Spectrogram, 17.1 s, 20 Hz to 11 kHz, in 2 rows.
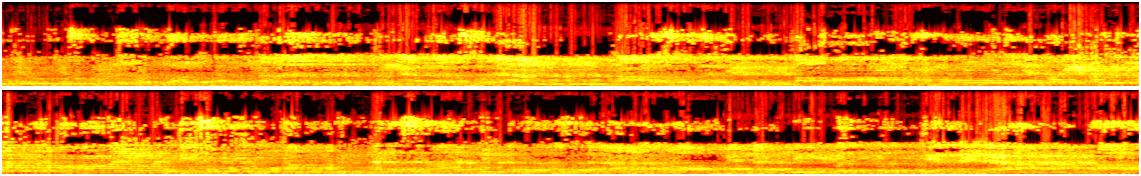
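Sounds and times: man chanting recitation: 0:00.0 - 0:17.0.

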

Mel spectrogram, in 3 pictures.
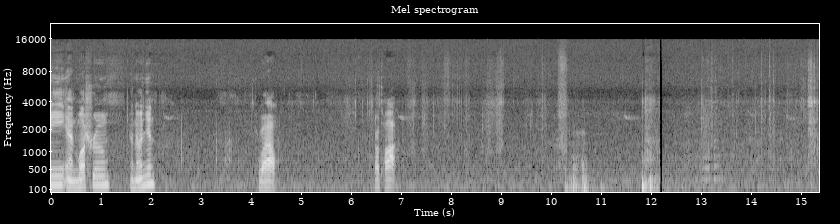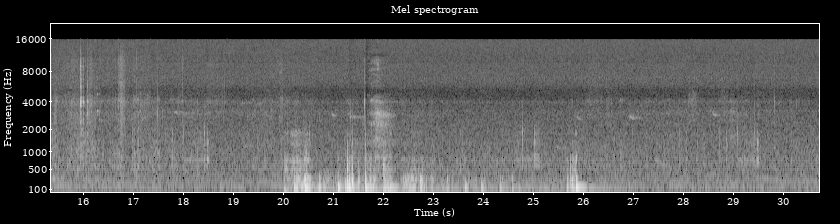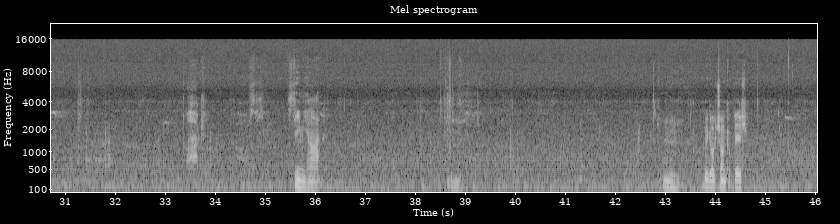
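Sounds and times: flying insect buzzing: 0:12.6 - 0:17.0, 0:19.6 - 0:32.2.

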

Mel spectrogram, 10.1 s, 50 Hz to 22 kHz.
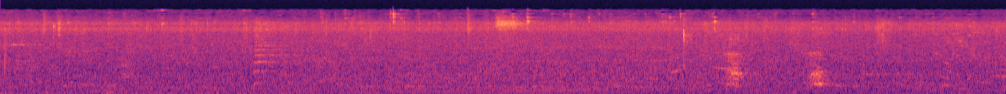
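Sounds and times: street background noise: 0:00.0 - 0:10.0.

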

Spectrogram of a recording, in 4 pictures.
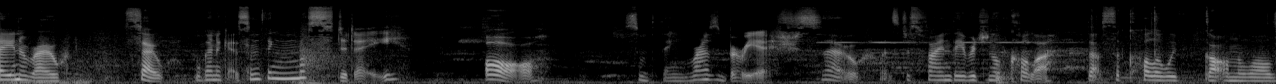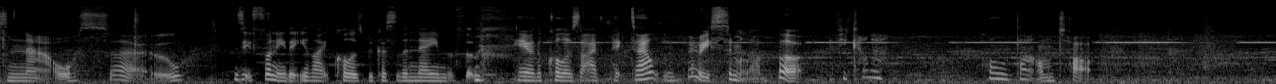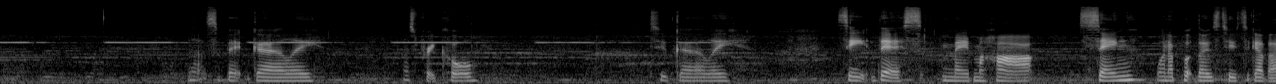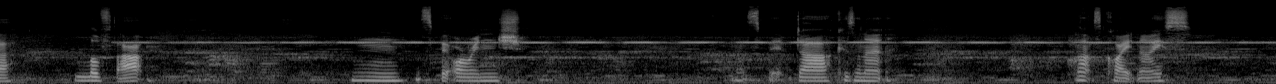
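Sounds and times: electronic warning beeps: 0:07.8 - 0:10.6, 0:17.8 - 0:38.4, 0:39.0 - 0:51.0
faint background voices: 0:18.2 - 0:50.9.

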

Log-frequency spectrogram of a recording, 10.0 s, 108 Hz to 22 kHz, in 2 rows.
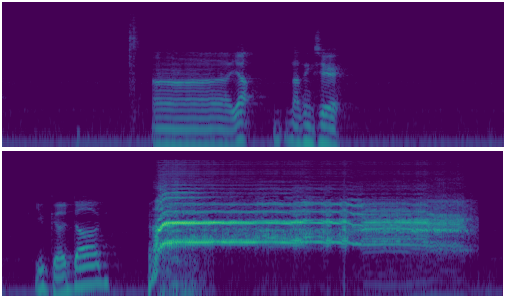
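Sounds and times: person screaming: 0:06.5 - 0:09.8.

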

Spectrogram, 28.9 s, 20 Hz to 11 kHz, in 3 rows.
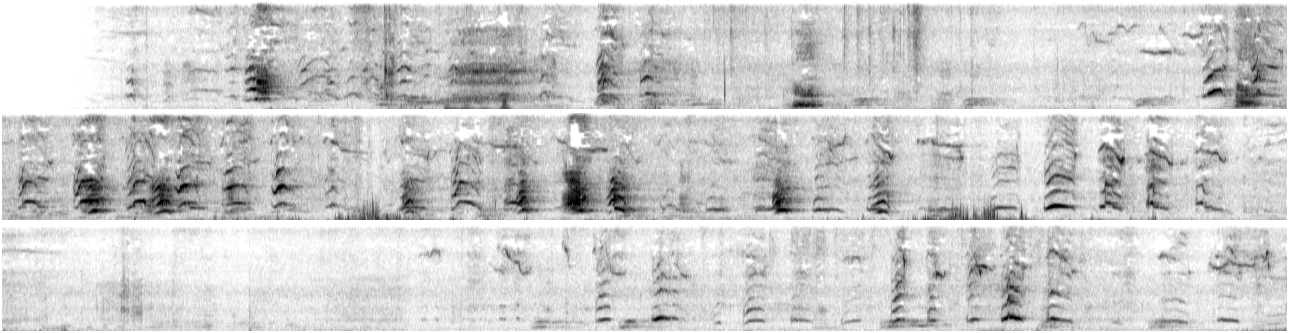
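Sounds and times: puppies yelping and whining: 0:00.6 - 0:05.4, 0:07.9 - 0:19.7, 0:22.4 - 0:28.9
dogs barking: 0:04.4 - 0:06.6, 0:08.4 - 0:11.9, 0:12.6 - 0:16.8, 0:25.4 - 0:28.3.

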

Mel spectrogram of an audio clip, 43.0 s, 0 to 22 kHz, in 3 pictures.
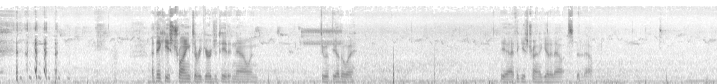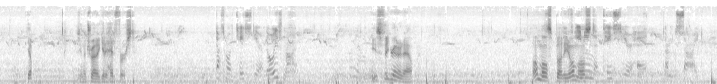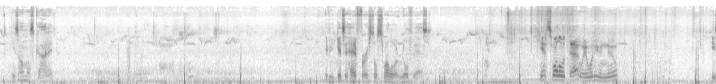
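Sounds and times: low rumble: 0:00.0 - 0:43.0
faint high chirps: 0:05.2 - 0:07.1.

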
